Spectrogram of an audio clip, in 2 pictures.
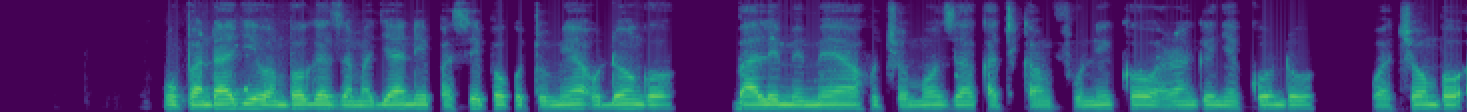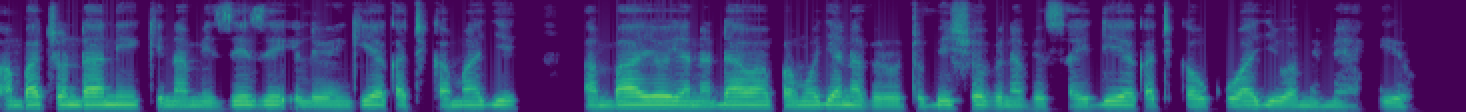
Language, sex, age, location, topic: Swahili, male, 25-35, Dar es Salaam, agriculture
